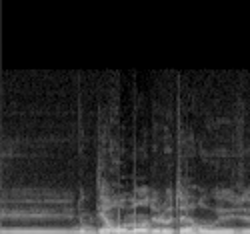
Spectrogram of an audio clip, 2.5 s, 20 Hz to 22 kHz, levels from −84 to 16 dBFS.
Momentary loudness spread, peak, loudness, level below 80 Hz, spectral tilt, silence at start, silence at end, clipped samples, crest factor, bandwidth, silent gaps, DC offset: 10 LU; 0 dBFS; -12 LUFS; -44 dBFS; -8.5 dB/octave; 0 s; 0 s; under 0.1%; 12 dB; 9.8 kHz; none; under 0.1%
